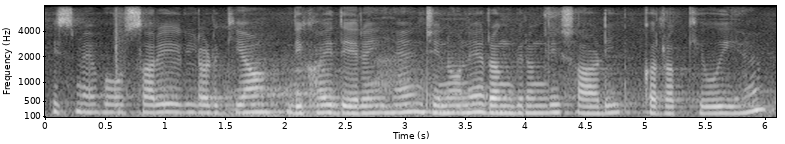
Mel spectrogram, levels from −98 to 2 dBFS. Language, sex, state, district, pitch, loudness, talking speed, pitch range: Hindi, female, Uttar Pradesh, Saharanpur, 200 Hz, -19 LUFS, 155 wpm, 190-210 Hz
